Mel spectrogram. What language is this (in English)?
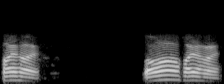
Assamese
